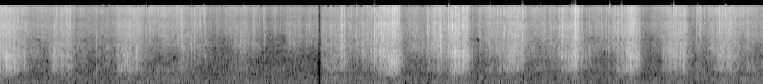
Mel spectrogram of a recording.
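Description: Dry, starch-coated soap shavings and curls crunching and crackling as they are squeezed and crushed between bare hands. A run of separate crunches, about one or two a second, loudest around the middle.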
